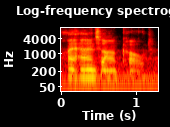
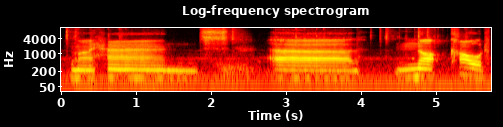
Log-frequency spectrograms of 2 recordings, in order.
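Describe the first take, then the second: First: The words are and not merge into aren't. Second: The words are and not are said separately. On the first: The speaker calls it right. "es mucho mejor a decir my hands aren't cold" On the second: The speaker calls it wrong. "en este caso no suena tan bueno"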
